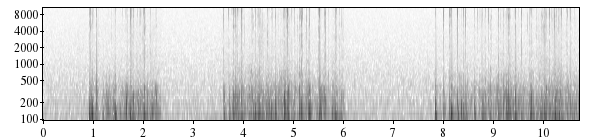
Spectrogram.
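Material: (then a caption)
Ceramic. Long nails tap and scratch across a flat sheet of many small white square ceramic mosaic tiles lying on black cloth. Three bursts of quick, dense clicking and scraping rattle come with quieter pauses between them. The sound is low and dry with brief bright ticks and almost no ring.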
